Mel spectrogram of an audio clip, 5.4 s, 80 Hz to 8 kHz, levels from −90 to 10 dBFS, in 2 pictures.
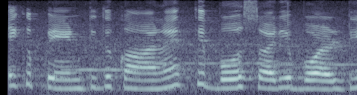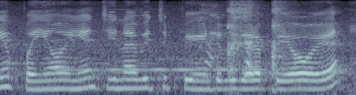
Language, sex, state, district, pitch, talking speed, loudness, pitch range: Punjabi, female, Punjab, Pathankot, 235 Hz, 190 wpm, -16 LUFS, 220-260 Hz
